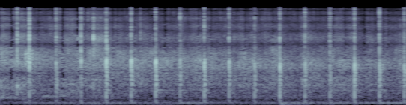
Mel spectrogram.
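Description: Audience applause: a steady patter of many hands clapping, with single sharp claps standing out about four times a second.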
